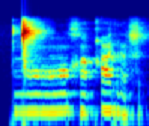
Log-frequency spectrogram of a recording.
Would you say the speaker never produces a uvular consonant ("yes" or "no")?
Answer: no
